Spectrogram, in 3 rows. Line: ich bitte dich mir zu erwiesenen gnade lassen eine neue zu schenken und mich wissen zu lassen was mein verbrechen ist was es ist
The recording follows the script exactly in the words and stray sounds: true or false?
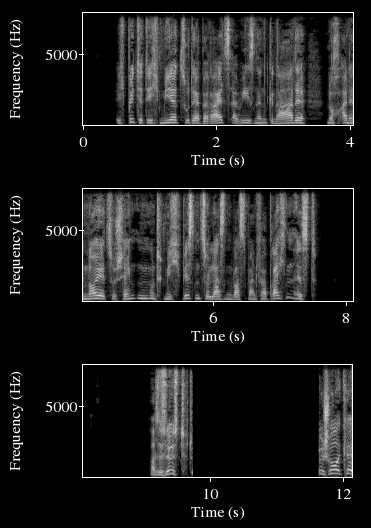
false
